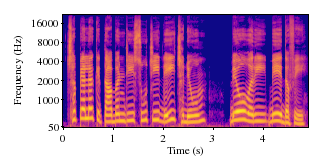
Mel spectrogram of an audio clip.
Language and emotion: Sindhi, neutral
